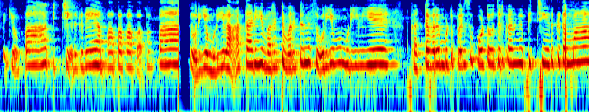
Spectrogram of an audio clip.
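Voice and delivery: soft whimpering moan; muted wailing from unbearable itch; itching agony. Acted. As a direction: whine in rapid helpless cries. Moaning over unreachable itch.

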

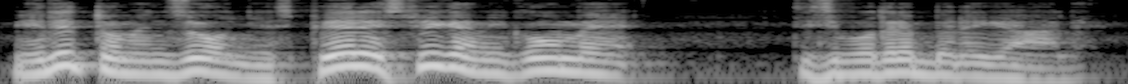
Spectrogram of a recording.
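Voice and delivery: ordinary talk, nothing marked

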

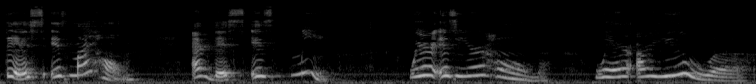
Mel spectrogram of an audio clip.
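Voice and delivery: lively, expressive storytime read-aloud; reading to children. Acted. Librarian reading a picture book to kids, lively storytime voice.

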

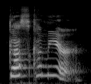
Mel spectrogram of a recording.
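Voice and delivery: high-pitched urgent summons; calling out. Acted. Sean calling Gus over to sniff, urgent call.

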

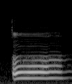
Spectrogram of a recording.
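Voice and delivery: high, held "うー" like the sound made when gargling; gargle-like e vowel. Shown as a demonstration. Teacher explaining the tricky vowel, throaty held "うー". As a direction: say o with an e mouth as "うー". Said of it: "うがいするときに".

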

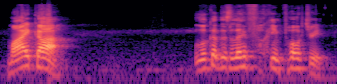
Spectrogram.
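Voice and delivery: loud, high shout up ahead; scream. Acted. Rider calling to his friend over a truck, screamed. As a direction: holler it to the rider in front. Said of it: "I scream up to Micah".

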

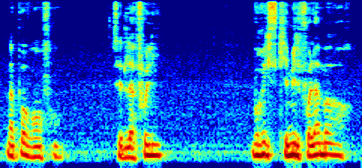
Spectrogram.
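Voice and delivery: exclaim, deeply moved; moved outcry. A narrator's reading. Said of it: "m'écriai-je, profondément ému".

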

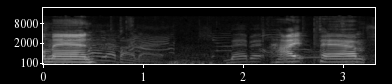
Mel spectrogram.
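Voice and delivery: ordinary delivery

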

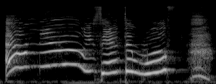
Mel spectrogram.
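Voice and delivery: put-on squeaky little girl, worried; high girl voice. Little girl frightened by the wolf, high and squeaky. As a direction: pitch it way up like a small girl.

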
